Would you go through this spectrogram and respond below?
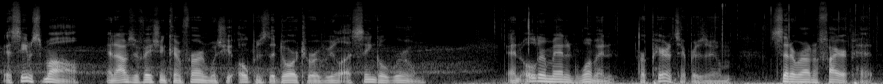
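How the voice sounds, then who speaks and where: A man with a low, deep voice narrates a fantasy tale in the first person. His delivery is measured and dramatic, built on deliberate phrases. A little noise and ambience runs under the recording. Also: animated, darkish tone. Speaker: audiobook narrator.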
